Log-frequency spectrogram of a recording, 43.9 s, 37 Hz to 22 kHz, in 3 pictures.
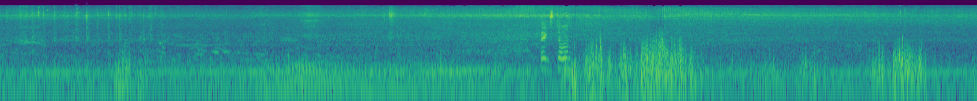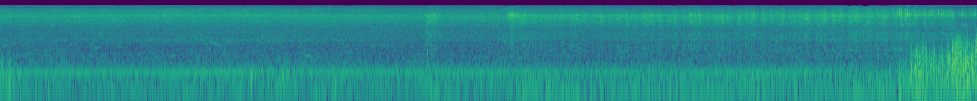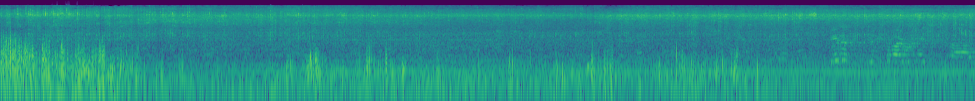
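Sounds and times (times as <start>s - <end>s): car engine idling: 0.0s - 43.9s.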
